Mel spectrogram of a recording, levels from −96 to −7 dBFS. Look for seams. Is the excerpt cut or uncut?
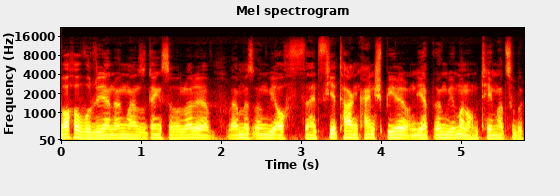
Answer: uncut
